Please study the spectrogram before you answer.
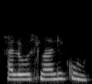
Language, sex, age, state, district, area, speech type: Kashmiri, female, 18-30, Jammu and Kashmir, Bandipora, rural, conversation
